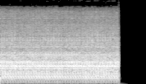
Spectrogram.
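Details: Long-sitting old generator after soaking and cleaning the gas tank and charging the battery: steady, even engine note with no misses or surging, holding smoothly until shut off; it now runs healthy.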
